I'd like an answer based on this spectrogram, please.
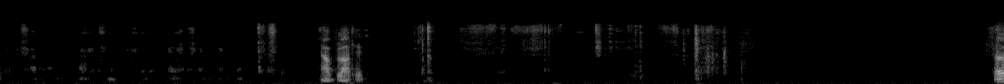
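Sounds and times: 
pen scratching across paper signing a name: 0.0 - 2.8
speech: 3.2 - 3.8.

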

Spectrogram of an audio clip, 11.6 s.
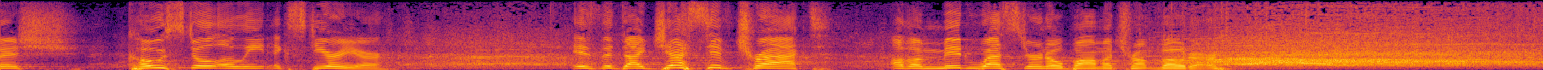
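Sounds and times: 
speech: 0.0 - 3.3, 4.3 - 9.4
laughter: 2.4 - 7.4, 8.4 - 9.4
audience applause: 8.6 - 11.5.

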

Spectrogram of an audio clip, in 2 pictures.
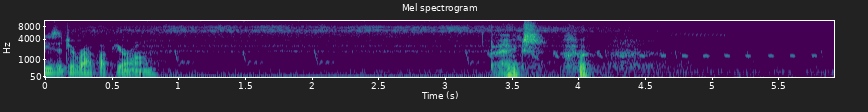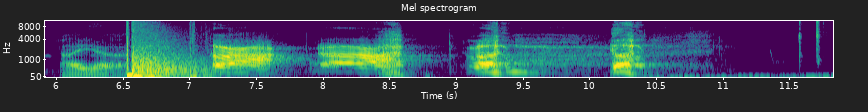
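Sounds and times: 
speech: 0.0 - 1.0, 3.4 - 4.2, 6.0 - 10.5
gunshot: 6.5 - 7.2
person gasping and straining in pain: 7.2 - 10.8.

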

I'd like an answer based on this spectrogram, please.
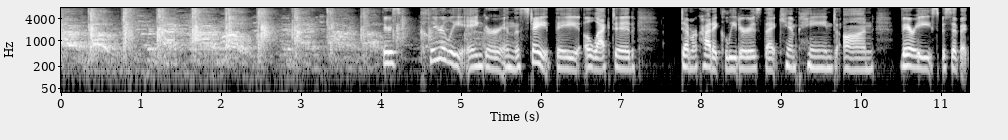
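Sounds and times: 
protesters chanting at the state capitol: 0.0 - 4.8
speech: 4.0 - 11.3.

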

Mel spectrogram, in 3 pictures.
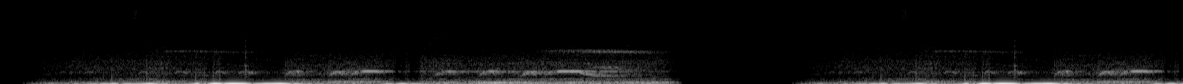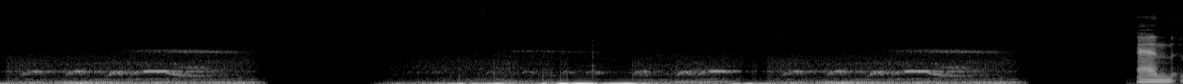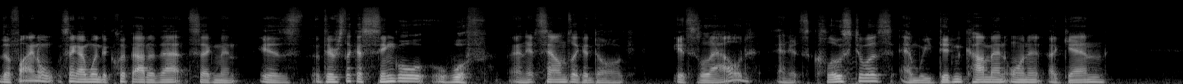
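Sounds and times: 
owl hooting: 1.5 - 6.7, 9.2 - 14.4, 16.8 - 22.0
speech: 23.2 - 34.8.

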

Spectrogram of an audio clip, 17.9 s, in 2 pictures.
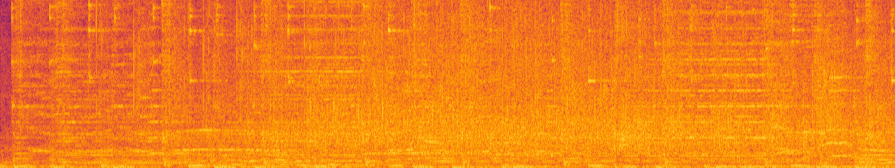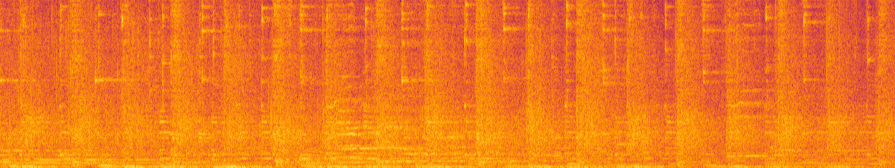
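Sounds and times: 
audience clapping along to music: 0.1 - 17.8.

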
